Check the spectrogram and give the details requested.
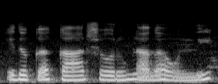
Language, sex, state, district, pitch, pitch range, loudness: Telugu, female, Telangana, Hyderabad, 215 Hz, 200-230 Hz, -14 LUFS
